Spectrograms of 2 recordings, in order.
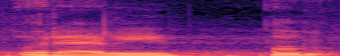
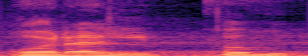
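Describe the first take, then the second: The two takes are said the same way.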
